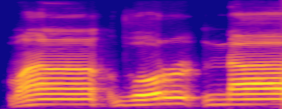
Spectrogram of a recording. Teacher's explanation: وَانظُرْنَا اور نا میں الف خالی از حرکت ما قبل مفتوح الف مدہ ہے, اس کو بھی اسی طرح ہے, اگر نا کر کے پڑھیں گے نا تو معنی بدل جائے گا, نا منہ کھلا کر کے اور لمبا کر کے پڑھیں گے. یہ جہاں میں کہیں منہ کھلا کرنے کی بات کرتا ہوں تو اس کا مطلب یہ ہوتا ہے کہ آواز ناک میں نہ جائے, صرف منہ کے خالی حصے سے آواز نکلے تو وہ تلفظ بالکل ٹھیک ہوتا ہے.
